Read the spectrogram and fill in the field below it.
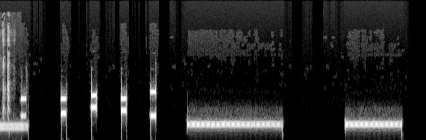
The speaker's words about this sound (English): Okay, let's just do this. Here we go. I'm dialing number right now.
